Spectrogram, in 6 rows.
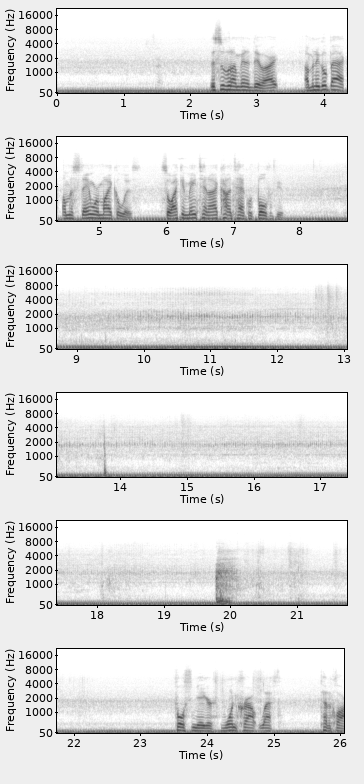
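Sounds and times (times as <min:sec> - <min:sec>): motor engine humming: 0:00.0 - 0:26.0.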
